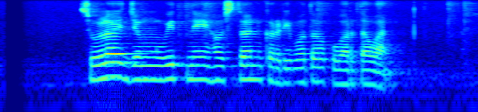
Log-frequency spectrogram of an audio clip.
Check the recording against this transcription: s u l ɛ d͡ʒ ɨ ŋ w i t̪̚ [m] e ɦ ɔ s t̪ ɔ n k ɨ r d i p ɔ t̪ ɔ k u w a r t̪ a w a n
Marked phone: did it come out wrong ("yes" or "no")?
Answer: yes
